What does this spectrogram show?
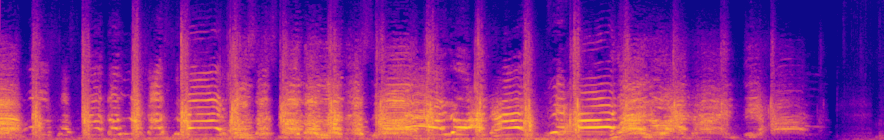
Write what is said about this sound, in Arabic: وما اقتصر نشاطه على السوشيال ميديا كمان شفناه عم بنظم مظاهرات واعتصامات بالشوارع احتجاجا على جرائم القتل ضد النساء وعلى كل المنظومة اللي بتشجع العنف بكل أشكاله وبتتسامح مع المعنفين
